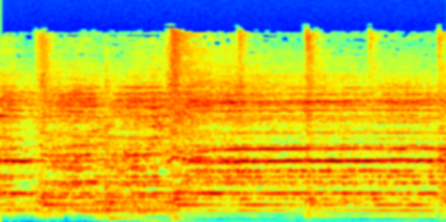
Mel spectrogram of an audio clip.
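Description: A church choir singing long held chords with instrumental accompaniment that keeps a steady beat, about one stroke every two-thirds of a second.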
